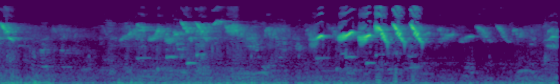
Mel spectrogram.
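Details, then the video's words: Double-collared seedeater of mutant colouring, described as spirited, training its song: quiet warbling that builds into a loud burst of rapid, sharp, slurred notes, followed by softer twitters and low background noise. "COLEIRO MUTANTE UM TREINO"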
